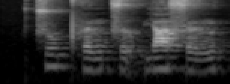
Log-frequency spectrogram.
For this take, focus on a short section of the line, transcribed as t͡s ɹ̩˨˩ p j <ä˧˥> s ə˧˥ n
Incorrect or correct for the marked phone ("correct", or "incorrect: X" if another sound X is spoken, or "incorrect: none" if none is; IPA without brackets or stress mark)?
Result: incorrect: ä˥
